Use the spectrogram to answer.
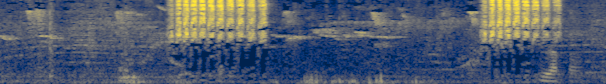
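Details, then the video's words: Cinereous tit, used as a lure and tutor recording for other birds, gives two loud bursts of harsh, rapid chattering notes, each about a second long and three seconds apart, over faint background voices and music. "burung gelatik batu gacor"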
